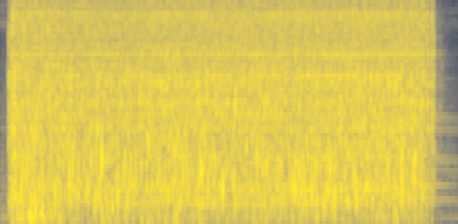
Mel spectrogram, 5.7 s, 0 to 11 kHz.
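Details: HANS 1/2" cordless impact wrench (rated 530 Nm), battery said to be full: continuous rattling hammer with a thin high buzz that never builds to a hard impact, weak versus a Dayplus; same after a full recharge, possibly defective.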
